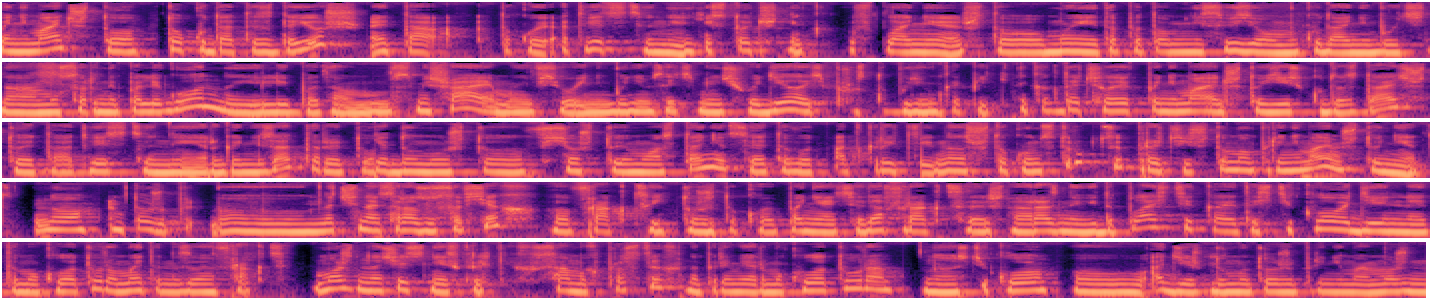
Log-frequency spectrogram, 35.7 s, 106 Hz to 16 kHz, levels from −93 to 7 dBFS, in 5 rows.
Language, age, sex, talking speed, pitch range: Russian, 20-39, female, 185 wpm, 190-220 Hz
